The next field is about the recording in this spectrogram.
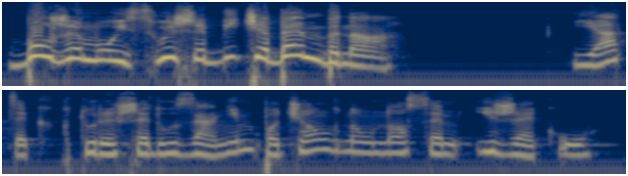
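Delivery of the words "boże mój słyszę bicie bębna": loud, high call to his companions; alarmed call. Acted. One of the seven calls to his companions, loud and alarmed. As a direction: cry out that you hear drums. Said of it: "zawołał na towarzyszów".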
